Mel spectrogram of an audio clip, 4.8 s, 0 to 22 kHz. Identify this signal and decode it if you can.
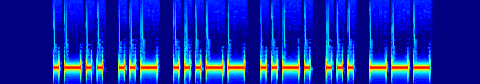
Morse code, heard as a keyed tone, about 22 wpm, 700 Hz. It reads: LU3FSO
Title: DXCC-100 Call Signs - 6 Characters - Repeated 2x - 22wpm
